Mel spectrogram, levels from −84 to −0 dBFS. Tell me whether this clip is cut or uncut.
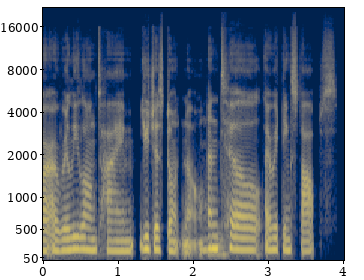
cut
